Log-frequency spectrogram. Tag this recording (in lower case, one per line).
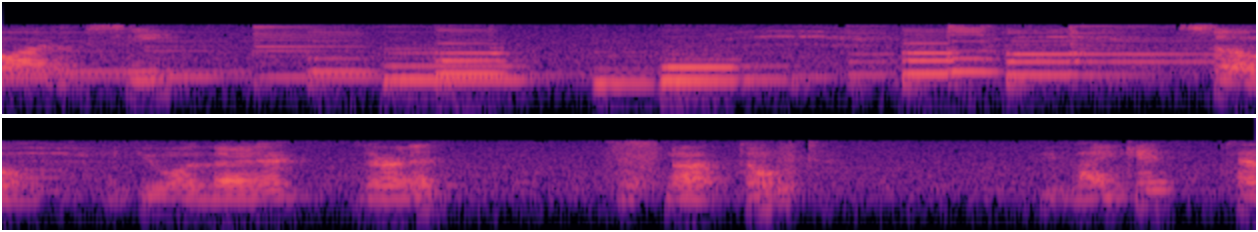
music
speech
